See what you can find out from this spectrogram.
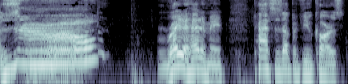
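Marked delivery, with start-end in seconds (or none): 0.0-1.2 high, drawn-out zoom; slow high whoosh of a passing car. Retold or imitated. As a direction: stretch it like a car speeding past. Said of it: "I hear him go".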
